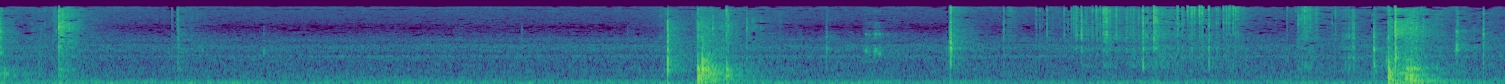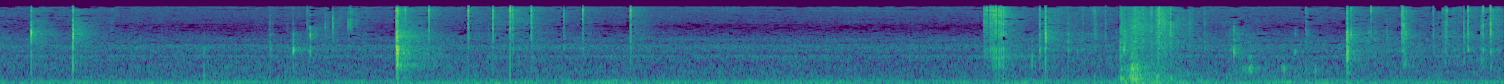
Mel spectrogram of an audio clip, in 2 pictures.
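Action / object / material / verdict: scrape / bar of soap shaved by a metal blade / soap / none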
